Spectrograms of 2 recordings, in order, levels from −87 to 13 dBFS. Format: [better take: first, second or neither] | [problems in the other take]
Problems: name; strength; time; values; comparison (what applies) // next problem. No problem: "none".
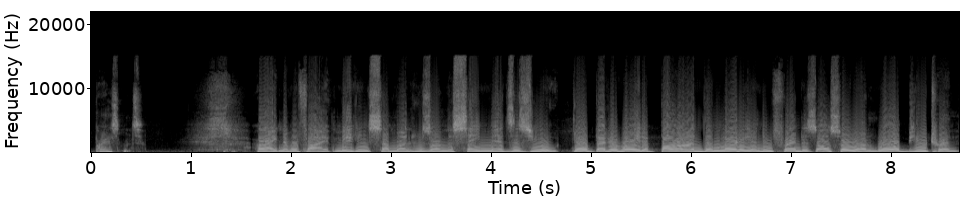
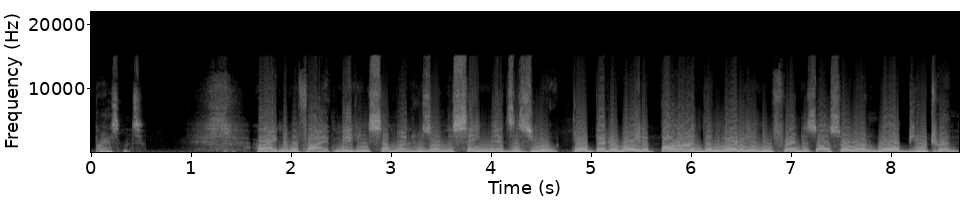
neither | distortion; heavy; 6 dB below the speech; the same in both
